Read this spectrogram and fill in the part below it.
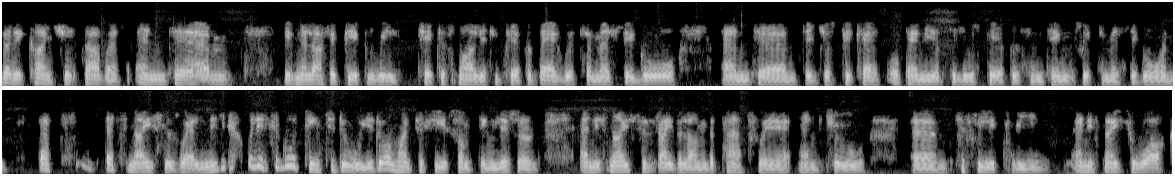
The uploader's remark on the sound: joined on the phone by Ogonnelloe correspondent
